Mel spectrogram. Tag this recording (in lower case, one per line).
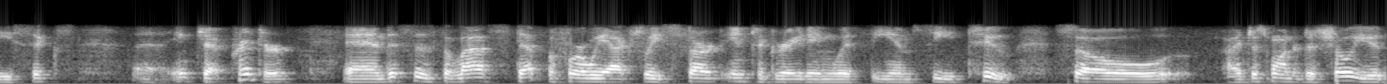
speech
